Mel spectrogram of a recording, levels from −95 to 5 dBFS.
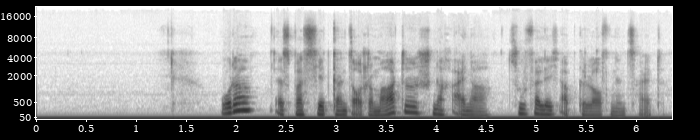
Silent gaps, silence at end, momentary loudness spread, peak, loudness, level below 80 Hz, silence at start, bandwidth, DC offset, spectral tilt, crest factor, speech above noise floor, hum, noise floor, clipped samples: none; 0.1 s; 13 LU; -8 dBFS; -28 LUFS; -54 dBFS; 1.35 s; 18.5 kHz; 5%; -5.5 dB/octave; 18 dB; 33 dB; none; -60 dBFS; under 0.1%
